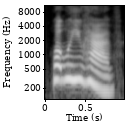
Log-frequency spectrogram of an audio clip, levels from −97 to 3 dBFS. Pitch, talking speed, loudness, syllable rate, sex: 260 Hz, 240 wpm, -15 LUFS, 5.0 syllables/s, female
